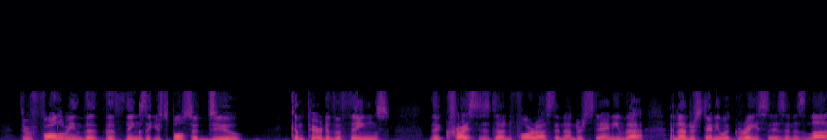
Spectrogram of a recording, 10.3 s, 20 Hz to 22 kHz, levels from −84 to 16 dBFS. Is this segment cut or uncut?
uncut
